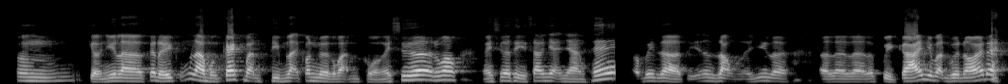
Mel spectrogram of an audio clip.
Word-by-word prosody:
Ừm, 170 -2 -5 0.3
kiểu - - 0
như 150 +5 -2
là, 150 -2 +3
cái 185 - +1
đấy 155 0 +3
cũng 255 - -13
là 195 - +7
một 145 -2 -4
cách 220 +1 +7
bạn 160 -5 -1
tìm 150 -2 -6
lại 155 -2 -1
con 170 -1 -3
người 145 -2 0
của 125 - -4
bạn 135 -1 -4
của 110 - -7
ngày 130 +3 -5
xưa, 210 +1 +5
đúng 200 +1 -2
không? 205 -1 +4 0.3
Ngày 135 +2 -5
xưa 170 +3 -1
thì 150 -5 -5
sao 165 -1 +1
nhẹ 165 -4 -3
nhàng 130 -2 -4
thế, 240 +7 +3 0.2
còn 285 - -9
bây 165 0 -3
giờ 145 -5 +1
tự 130 - -18
nhiên 155 +1 -10
giọng, 130 -4 -2
ờ, 125 - -16
như 165 +7 -11
là 145 -4 -4 0.4
là 130 0 -4
là 130 -1 -3
là 130 - -5
quỷ 130 -6 -5
cái 155 +7 +6
như 215 - -2
bạn 150 - -1
vừa 155 0 0
nói 160 +7 +3
đấy. 225 -1 +4
155 Hz, 285 wpm, -22 LUFS, 135-175 Hz, 0.4 s, là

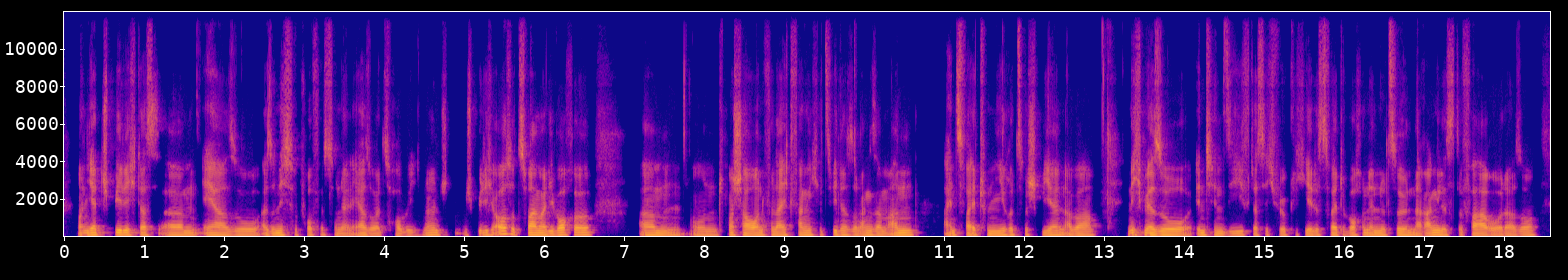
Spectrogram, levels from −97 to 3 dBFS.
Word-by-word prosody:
und 105 0 -1
jetzt 110 0 +3
spiele 115 0 +4
ich 110 +1 -2
das, 105 -1 -2
ähm, 105 +1 +1
eher 105 -1 +1
so 100 0 -1
also 100 +1 -2
nicht 105 +1 +2
so 105 -1 -10
professionell, 105 -2 -5
eher 100 -1 +1
so 95 -1 -1
als 90 - -7
Hobby, 85 0 -5
ne? 115 +1 0
Sp-spiele 115 - -8
ich 120 +4 -1
auch 160 - +6
so 135 - -1
zweimal 110 -2 +4
die 105 0 +1
Woche, 120 0 +3 0.6
ähm, 105 +1 +1
und 100 0 -4
mal 110 - +2
schauen, 105 -1 +3
vielleicht 100 0 -1
fange 105 +1 0
ich 110 +1 -6
jetzt - - -12
wieder 110 -1 +1
so 100 +1 -3
langsam 100 0 0
an, 110 +2 +3 0.3
1, 100 +3 -1
2 100 -1 +1
Turniere 105 +1 0
zu 110 -2 -9
spielen, 105 0 -1
aber 100 +1 0 0.4
nicht 115 +1 -1
mehr 105 -2 +5
so 100 0 +4
intensiv, 100 -2 -2
dass 100 0 -5
ich 105 - -11
wirklich 105 +1 -7
jedes 105 0 -1
2. 100 -2 -1
Wochenende 105 0 0
zu 105 +2 -2
irgend 105 +2 +2
'ner 95 0 -2
Rangliste 100 +1 +1
fahre 100 0 +2
oder 95 0 0
so, 105 +2 -3
105 Hz, 190 wpm, -24 LUFS, 100-110 Hz, 0.6 s, auch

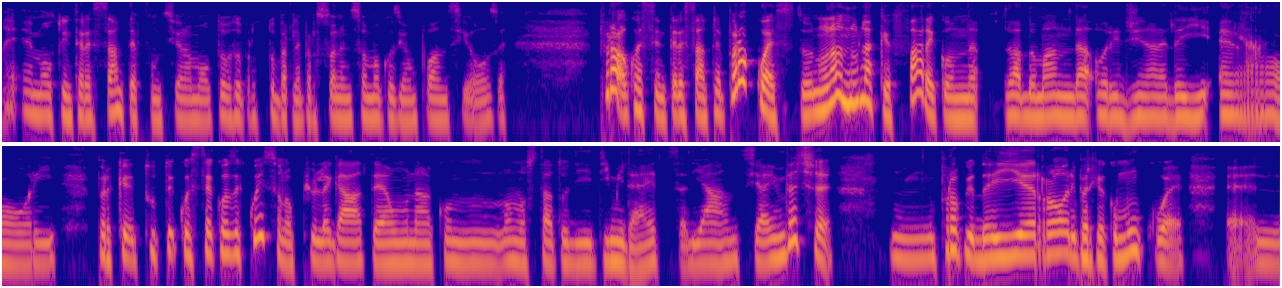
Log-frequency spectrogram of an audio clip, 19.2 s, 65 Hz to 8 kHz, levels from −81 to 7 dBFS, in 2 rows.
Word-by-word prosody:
è 205 0 -13
è 185 - -9
molto 165 -2 -5
interessante 160 +3 -3
e - - -8
funziona 140 +1 -8
molto. 140 +2 -6
Soprattutto, 150 0 -9
per 150 +1 -5
le 140 - -5
persone, 145 +1 -6
insomma, 150 0 -4
così, 140 0 -7
un 135 - -5
po' 150 +1 -7
ansiose. 140 0 -8 0.6
Però, 395 +3 +8
questo 200 -5 -2
è - - +1
interessante. 160 +2 -1
Però - - +8
questo, 165 - +3
non 190 +4 +6
ha - - +9
nulla 260 0 +8
a - - -8
che 160 - 0
fare 170 +2 +3
con 150 0 +1 0.2
la 165 0 0
domanda 155 0 +1
originale 155 -1 -2
degli 155 +2 0
errori 165 -4 -4 0.3
perché, 180 -2 -2
tutte 200 +4 -6
queste 195 +1 -2
cose 200 -1 0
qui, 355 +2 +3
sono 145 - -4
più 160 - -5
legate 150 0 0
a 140 - 0
una 145 0 -1
com 155 -2 -4 0.3
uno 150 -1 -3
stato 145 0 -5
di 145 0 -2
timidezza, 145 -2 -2
di 140 +1 -4
ansia, 150 +2 -4
invece, 180 - +1 0.4
mhmm, 170 -1 -3
proprio 200 -2 +2
degli 170 +3 +4
errori 190 0 +3
perché 170 -1 +1
comunque, 170 -3 0 0.3
ehm, 150 - -8
155 Hz, 185 wpm, -22 LUFS, 145-175 Hz, 0.6 s, ha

